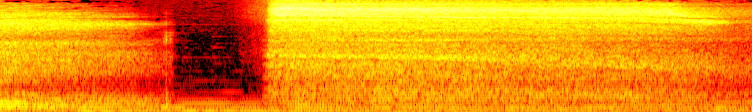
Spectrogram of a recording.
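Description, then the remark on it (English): A person takes a deep breath in, then exhales in a long, steady, loud hiss like a snake as part of a guided breathing exercise, a bright sustained breathy sound lasting over two seconds before fading slightly at the end. “Now take a deep breath in, and this time when you breathe out, hiss like a snake.”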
